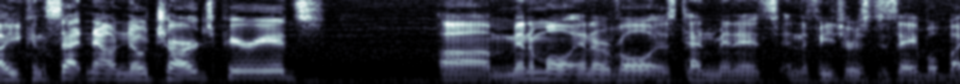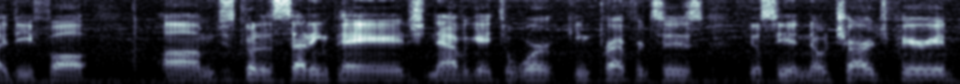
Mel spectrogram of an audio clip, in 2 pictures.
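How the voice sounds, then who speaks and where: Rambling man with a bright, crisp voice. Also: mid-range voice, slight background noise. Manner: loose and rambling, with many fillers, restarts and asides. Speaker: livestream host presenting product updates. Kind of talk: casual live product walkthrough.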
